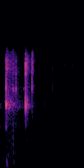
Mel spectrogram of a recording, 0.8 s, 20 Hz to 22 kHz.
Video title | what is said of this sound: Special Objects GFSI Team Jan 2022 | There's something in there, but I don't know what it is.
